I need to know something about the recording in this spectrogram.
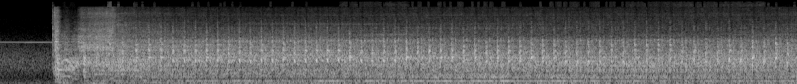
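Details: Crest III pontoon boat engine at intake: fires up, then steady rhythmic knock about three per second rides over the idle, internal knocking of unknown cause.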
